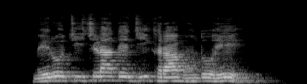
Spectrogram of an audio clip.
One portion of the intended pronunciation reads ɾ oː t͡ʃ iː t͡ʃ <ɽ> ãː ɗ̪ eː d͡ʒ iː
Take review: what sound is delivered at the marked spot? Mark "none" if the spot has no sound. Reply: ɽ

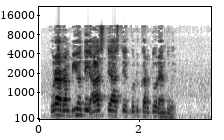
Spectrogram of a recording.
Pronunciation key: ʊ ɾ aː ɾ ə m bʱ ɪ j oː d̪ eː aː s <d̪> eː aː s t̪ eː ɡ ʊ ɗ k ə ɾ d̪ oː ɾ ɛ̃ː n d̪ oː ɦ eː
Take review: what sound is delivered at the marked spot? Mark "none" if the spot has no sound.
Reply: t̪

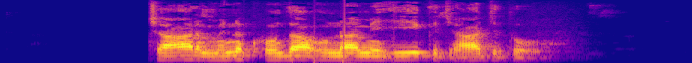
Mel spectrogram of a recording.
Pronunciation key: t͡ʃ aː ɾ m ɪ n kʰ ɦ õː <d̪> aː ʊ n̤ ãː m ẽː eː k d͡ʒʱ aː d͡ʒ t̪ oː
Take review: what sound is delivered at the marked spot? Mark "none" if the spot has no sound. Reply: d̪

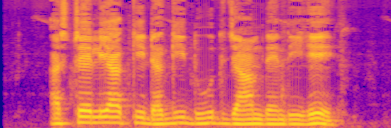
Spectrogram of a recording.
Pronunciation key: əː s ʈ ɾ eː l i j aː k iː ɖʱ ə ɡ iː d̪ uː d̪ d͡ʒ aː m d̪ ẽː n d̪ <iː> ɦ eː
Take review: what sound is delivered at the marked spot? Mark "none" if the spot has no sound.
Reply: iː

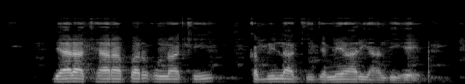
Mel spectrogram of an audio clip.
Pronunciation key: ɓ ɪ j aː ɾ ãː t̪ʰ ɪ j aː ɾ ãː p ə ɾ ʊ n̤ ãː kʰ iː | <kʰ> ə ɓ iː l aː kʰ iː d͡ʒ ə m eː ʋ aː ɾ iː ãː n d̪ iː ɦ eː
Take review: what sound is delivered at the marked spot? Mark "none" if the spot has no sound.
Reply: k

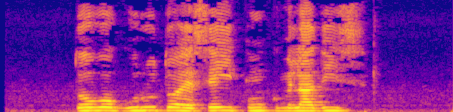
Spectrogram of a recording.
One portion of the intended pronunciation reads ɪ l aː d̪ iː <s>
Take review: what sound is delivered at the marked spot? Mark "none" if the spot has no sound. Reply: s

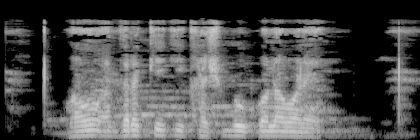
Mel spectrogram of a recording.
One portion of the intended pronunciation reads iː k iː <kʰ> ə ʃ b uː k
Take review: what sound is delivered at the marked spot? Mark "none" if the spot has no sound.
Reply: kʰ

